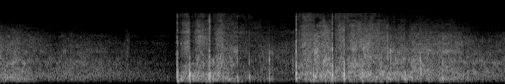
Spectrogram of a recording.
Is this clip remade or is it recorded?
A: remade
